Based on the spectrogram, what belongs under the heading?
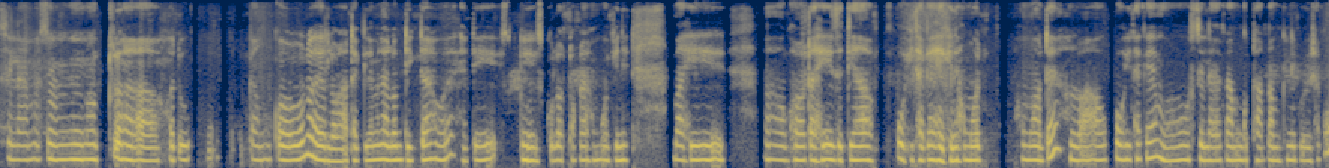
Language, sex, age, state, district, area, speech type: Assamese, female, 18-30, Assam, Sivasagar, rural, spontaneous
